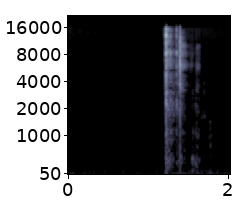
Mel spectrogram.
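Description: Near silence, broken about a second and a quarter in by a brief cluster of faint clicks.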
